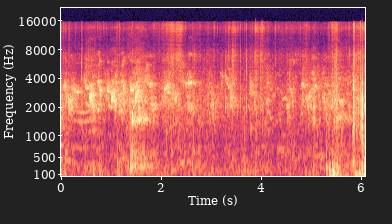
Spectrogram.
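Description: A hand rustling and crackling through chopped maize silage and the plastic bag sheeting around it, with a dull bump near the end.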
